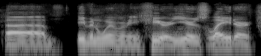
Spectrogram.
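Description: A man in his sixties, born in Cuba and raised in Miami, speaks in a fairly low voice. He tells stories conversationally as a podcast guest, often stopping to restart or correct himself. The sound is close and dry. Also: normal speed, a little mellow, no room sound. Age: 60s. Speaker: podcast guest, company founder. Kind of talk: conversational interview storytelling.

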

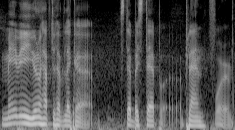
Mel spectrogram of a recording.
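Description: A young man with a fairly low voice talks casually, as if among close friends. English is not his first language. He speaks as a participant in an informal podcast conversation. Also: sing-song, takes it slowly, dark tone.

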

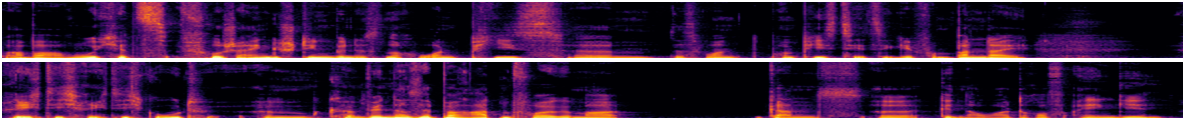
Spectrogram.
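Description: A man, chatting casually and rambling on a solo podcast while he has a cold. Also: mid-range voice. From Berlin, Germany. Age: 30s. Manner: relaxed, rambling, many fillers and restarts. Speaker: podcast host.

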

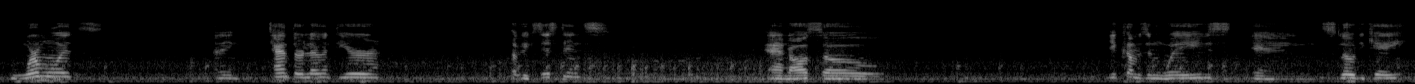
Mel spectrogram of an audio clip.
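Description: A man from California with a raspy, tired voice hosting a casual solo podcast, rambling and swearing, full of fillers and restarts. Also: a little high, fairly even intonation, extremely slow, pauses often, lo-fi sound, background noise. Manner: rambling, profane, opinionated, with many fillers and restarts. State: raspy, worn-out voice after concerts. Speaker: podcast host.

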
